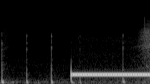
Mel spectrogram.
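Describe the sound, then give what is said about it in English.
A few soft taps, like buttons being pressed, then a loud steady telephone tone that holds unbroken to the end, as a call is being placed. “Let's see if he answers the phone.”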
